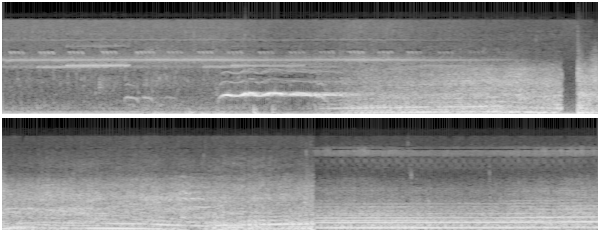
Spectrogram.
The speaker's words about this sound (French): Le chauffeur lui ouvre la portière arrière, il entre dans la voiture, puis le chauffeur entre à son tour pour mettre la voiture en route.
